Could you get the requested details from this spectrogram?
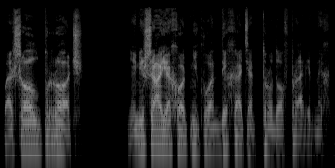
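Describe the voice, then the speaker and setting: A man voicing a gruff, sullen big village hunter who grumbles curtly. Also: a bass voice, animated, measured pace, sharp tone, dry recording, clean studio sound, voice pushed down, full character voice. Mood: angry. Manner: grumbling, curt.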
